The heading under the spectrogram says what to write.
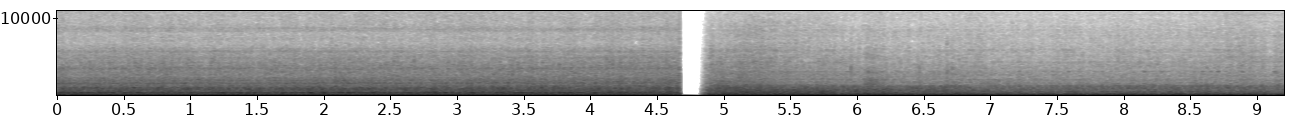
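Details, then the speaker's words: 1996 18 ft boat with a Mercruiser 4.3, after new spark plugs. Deep rumbling idle that sounds much better but still drops out for a split second; the fuel pump is to be replaced next. Intermittent misfire at idle. "well we're still having a little breakup issue but it sounds a whole lot better it's idling I'm trying not to fall it's idling like normal uh but the problem I have is it's just cutting up a little bit still"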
